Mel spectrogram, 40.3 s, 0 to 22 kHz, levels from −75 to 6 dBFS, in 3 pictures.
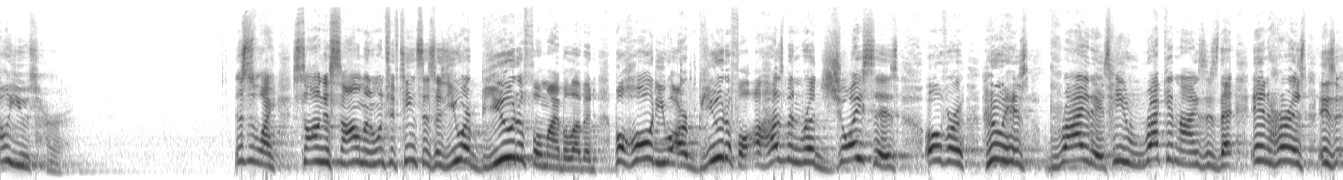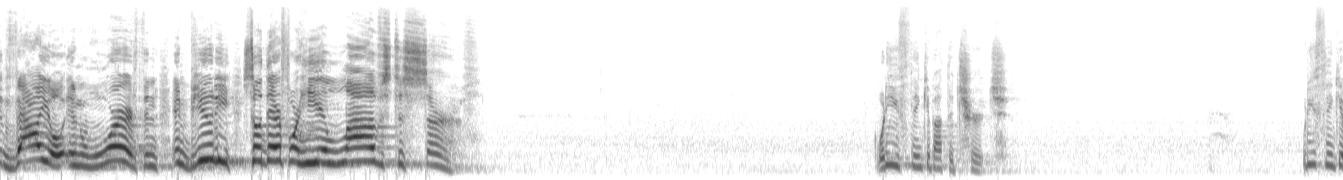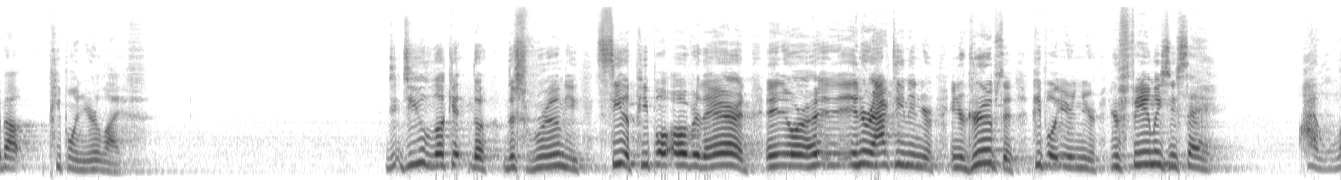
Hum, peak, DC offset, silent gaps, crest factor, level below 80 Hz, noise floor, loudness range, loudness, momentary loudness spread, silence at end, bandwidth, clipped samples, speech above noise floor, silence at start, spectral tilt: none; 0 dBFS; under 0.1%; none; 20 dB; -74 dBFS; -63 dBFS; 19 LU; -18 LUFS; 16 LU; 0 s; 19.5 kHz; under 0.1%; 45 dB; 0 s; -2.5 dB/octave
